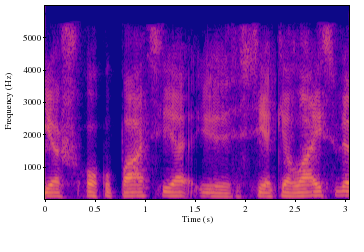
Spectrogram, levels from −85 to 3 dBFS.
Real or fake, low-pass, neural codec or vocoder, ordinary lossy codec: fake; 5.4 kHz; vocoder, 22.05 kHz, 80 mel bands, WaveNeXt; AAC, 24 kbps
